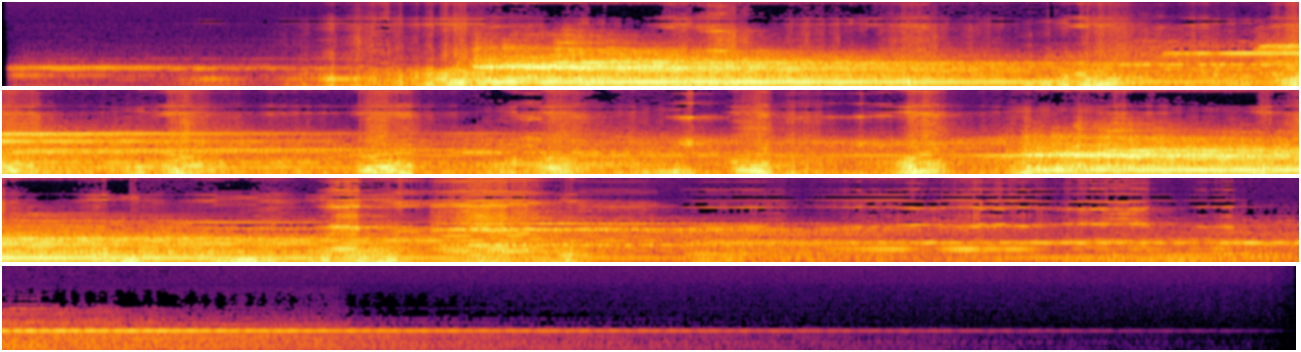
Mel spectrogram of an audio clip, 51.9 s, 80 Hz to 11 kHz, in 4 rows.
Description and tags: ambient sounds 005
It's been a while since I uploaded, let alone made something... enjoy the free creepiness.
Fully made with a 7-string electric guitar, a Line 6 Pod x3, lots of sampling and VST effects
alien, ambience, ambient, background, creepy, dark, drone, effect, fear, film, filter, fx, game, guitar, guitareffects, horror, illbient, lovecraftian, monstrous, movie, scary, soundesign, soundtrack, spooky, suspense, terrifying, terror, texture, unearthly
